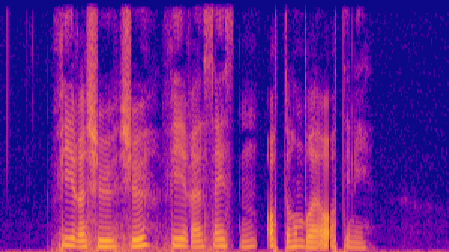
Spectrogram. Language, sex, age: Norwegian, female, 25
